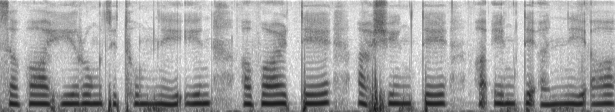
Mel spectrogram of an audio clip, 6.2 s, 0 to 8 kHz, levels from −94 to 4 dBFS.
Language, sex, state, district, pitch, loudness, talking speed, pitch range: Mizo, female, Mizoram, Aizawl, 235 Hz, -15 LUFS, 175 wpm, 230-240 Hz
